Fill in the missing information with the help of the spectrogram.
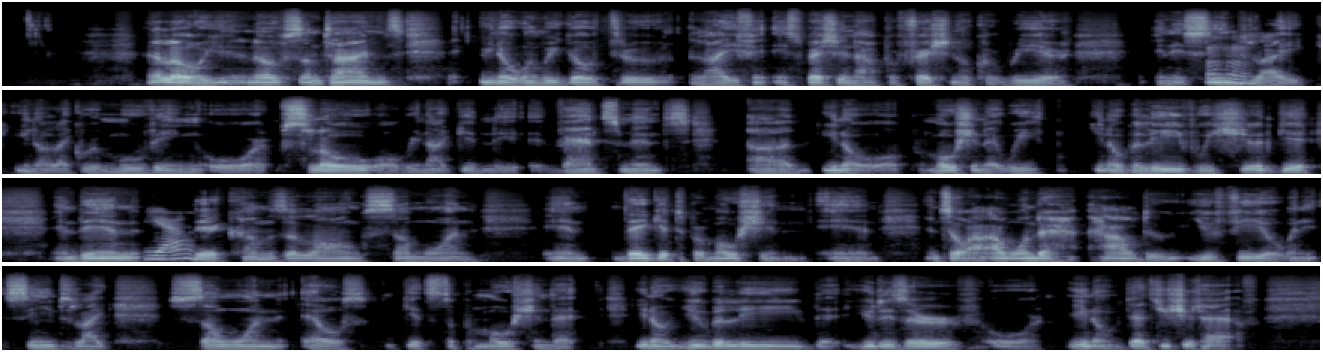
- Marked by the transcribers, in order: none
- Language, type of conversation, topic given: English, unstructured, Have you ever felt overlooked for a promotion?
